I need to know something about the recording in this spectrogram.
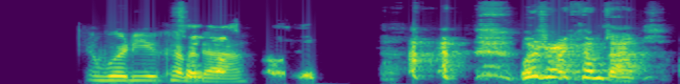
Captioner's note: voice muffling; laughing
